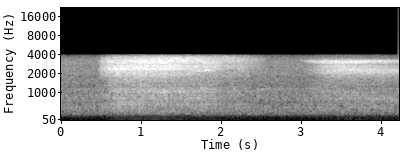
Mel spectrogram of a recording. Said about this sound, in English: And when you breathe so deep that your chest, your diaphragm expands, can you see this?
